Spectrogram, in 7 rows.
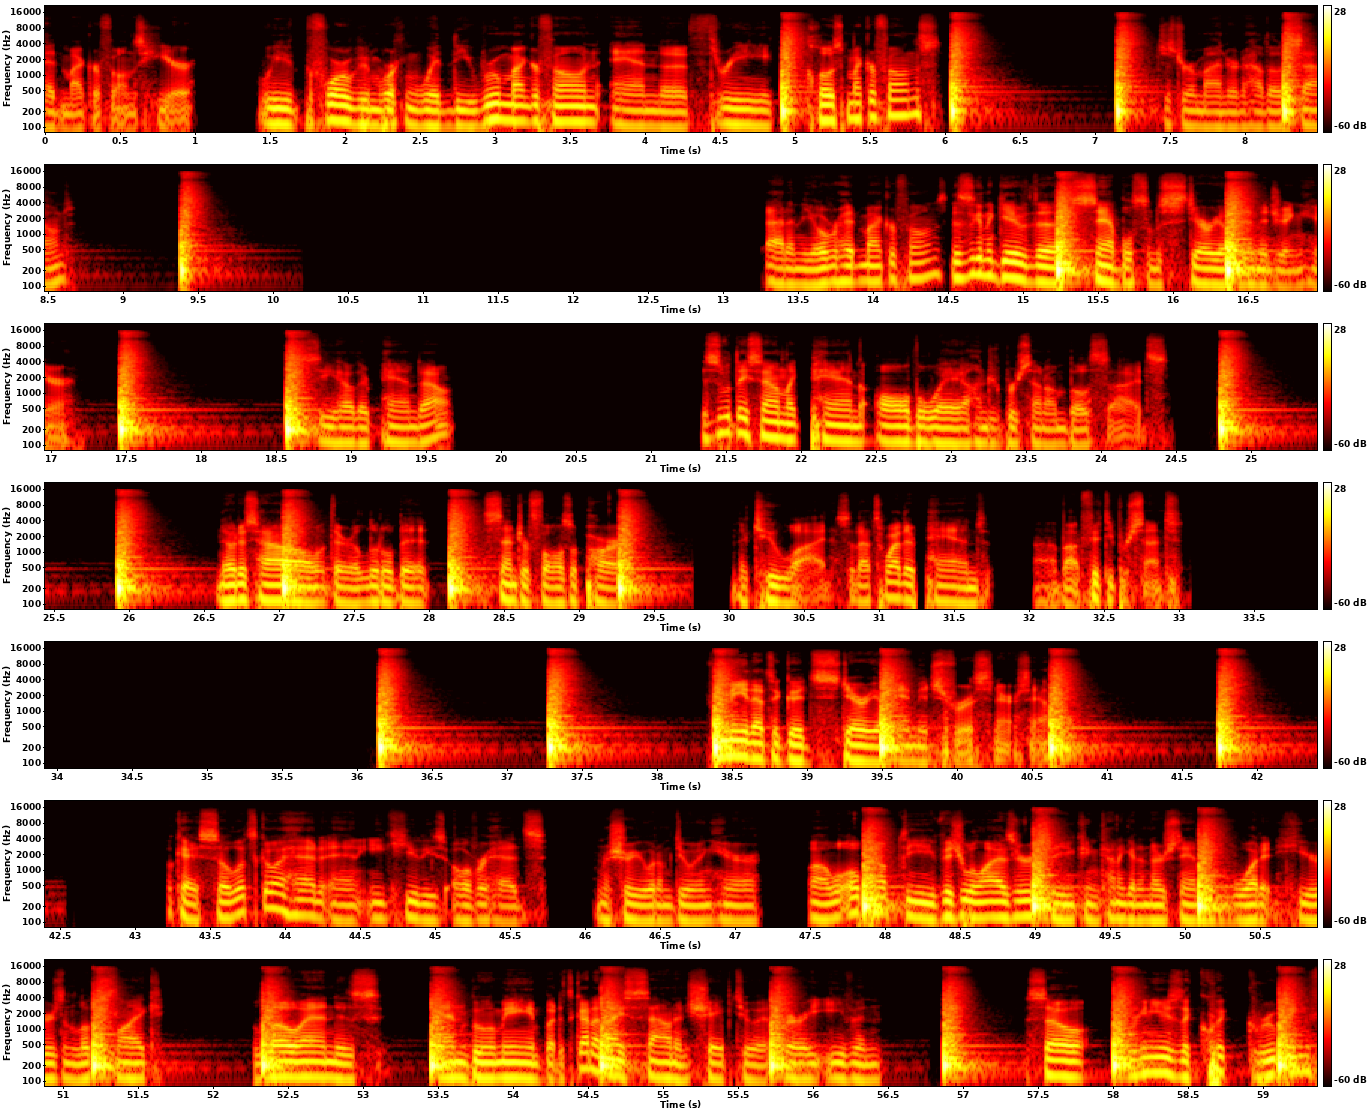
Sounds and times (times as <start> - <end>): Speech: 0.0 - 6.0, 7.4 - 8.7, 13.3 - 17.2, 18.6 - 19.7, 21.4 - 24.5, 26.6 - 29.4, 30.0 - 33.1, 38.4 - 40.8, 43.2 - 51.6, 52.3 - 56.5, 57.4 - 59.3
Drum: 4.9 - 5.2, 6.0 - 6.4, 7.2 - 7.6, 8.3 - 8.5, 9.4 - 9.7, 15.2 - 16.8, 17.5 - 17.9, 18.6 - 19.0, 24.8 - 25.2, 26.0 - 27.4, 28.0 - 29.6, 36.2 - 36.6, 37.3 - 37.7, 38.4 - 38.7, 39.4 - 39.9, 40.6 - 41.0, 41.8 - 42.1, 47.8 - 48.4, 49.0 - 51.6, 52.3 - 52.8, 53.5 - 53.8, 54.5 - 55.1, 55.7 - 56.0, 56.9 - 59.3.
